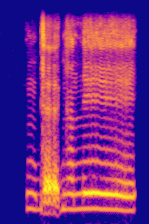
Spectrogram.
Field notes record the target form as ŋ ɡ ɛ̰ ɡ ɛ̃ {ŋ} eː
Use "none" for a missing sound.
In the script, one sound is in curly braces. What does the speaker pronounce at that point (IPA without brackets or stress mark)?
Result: n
